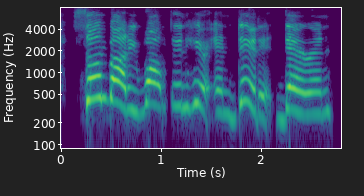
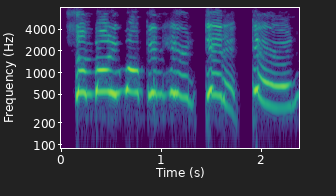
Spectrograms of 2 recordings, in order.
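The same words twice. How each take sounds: First: Sarcastic. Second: Mocking imitation pitched much higher; sarcastic. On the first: Retold or imitated. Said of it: "kinda sarcastically". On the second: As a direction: toss it back at the husband in a high, mocking voice. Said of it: "like, sarcastically".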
